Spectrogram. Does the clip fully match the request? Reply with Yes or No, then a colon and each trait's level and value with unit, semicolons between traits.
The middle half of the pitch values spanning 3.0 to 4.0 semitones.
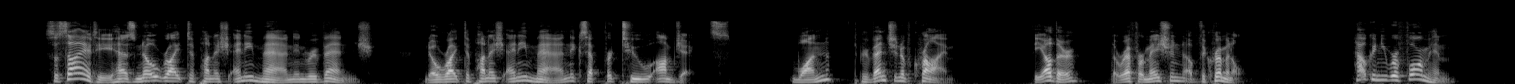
No: average, 4.6 semitones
